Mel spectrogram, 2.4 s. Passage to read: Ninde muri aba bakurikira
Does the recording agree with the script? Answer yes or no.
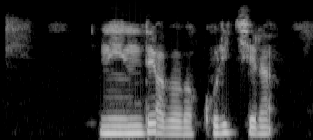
no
